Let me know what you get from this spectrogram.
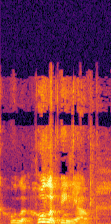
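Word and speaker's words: jalapeño: These subtle spicy chips will make you break out and dance because they're not just jalapeno, they're jalapeno, like hulapeno. They're jalapeno. I was saying it wrong.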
